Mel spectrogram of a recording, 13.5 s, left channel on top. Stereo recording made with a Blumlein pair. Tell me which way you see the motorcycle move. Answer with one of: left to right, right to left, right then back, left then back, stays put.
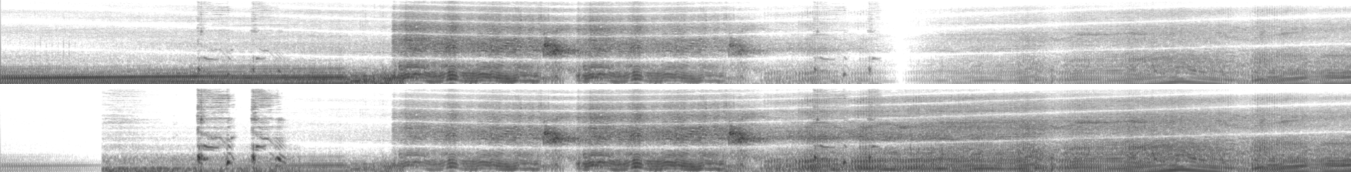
left to right.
